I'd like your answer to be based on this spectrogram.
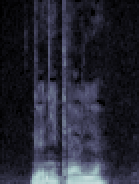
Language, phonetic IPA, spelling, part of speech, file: Polish, [ˌɡɛ̃ɲiˈtalʲja], genitalia, noun, LL-Q809 (pol)-genitalia.wav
